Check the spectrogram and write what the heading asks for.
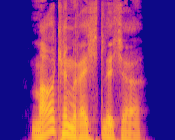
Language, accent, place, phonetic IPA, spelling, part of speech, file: German, Germany, Berlin, [ˈmaʁkn̩ˌʁɛçtlɪçə], markenrechtliche, adjective, De-markenrechtliche.ogg
- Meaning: inflection of markenrechtlich: 1. strong/mixed nominative/accusative feminine singular 2. strong nominative/accusative plural 3. weak nominative all-gender singular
